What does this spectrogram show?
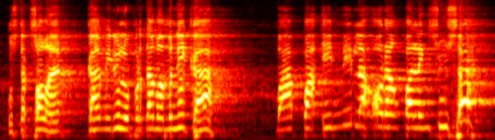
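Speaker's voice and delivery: high, loud imitation of a woman; woman testifying. Voices a woman telling her story.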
